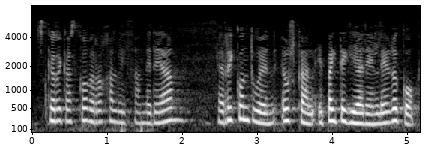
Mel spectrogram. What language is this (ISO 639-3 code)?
eus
